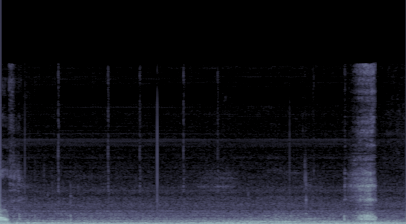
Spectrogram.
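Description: A steady low background hum with no clear source, and a short breathy burst of noise about three and a half seconds in.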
